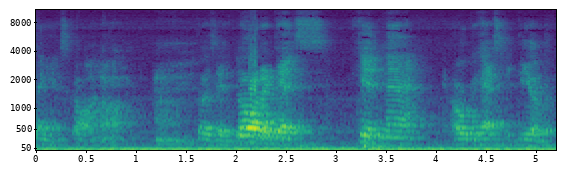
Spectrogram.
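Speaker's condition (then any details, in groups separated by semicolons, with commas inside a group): No condition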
